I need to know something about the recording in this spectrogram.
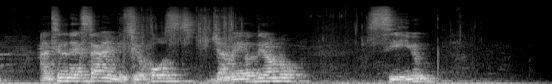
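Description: A young man speaks calmly close to a microphone.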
